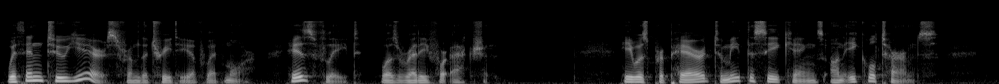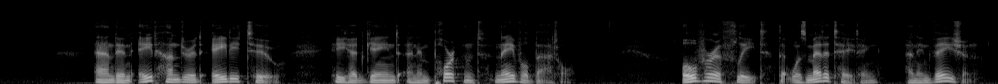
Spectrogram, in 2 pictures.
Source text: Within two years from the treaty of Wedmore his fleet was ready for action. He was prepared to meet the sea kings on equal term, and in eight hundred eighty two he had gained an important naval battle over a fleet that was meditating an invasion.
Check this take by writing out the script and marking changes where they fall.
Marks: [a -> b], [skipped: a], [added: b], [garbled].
Within two years from the treaty of Wedmore his fleet was ready for action. He was prepared to meet the sea kings on equal [term, -> terms] and in eight hundred eighty two he had gained an important naval battle over a fleet that was meditating an invasion.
